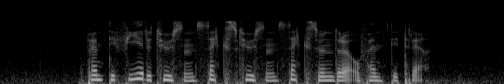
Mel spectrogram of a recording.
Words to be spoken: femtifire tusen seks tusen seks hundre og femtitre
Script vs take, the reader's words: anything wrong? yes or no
no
